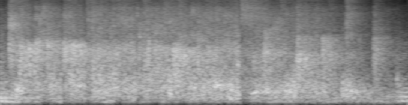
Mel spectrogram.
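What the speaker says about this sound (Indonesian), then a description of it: "Oke, terima kasih tepuk tangan." Audience applause at a motivational learning session, a dense, loud, continuous burst of clapping lasting several seconds before tapering slightly at the end.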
